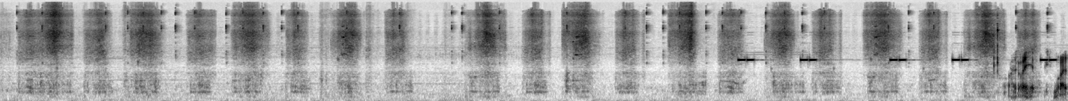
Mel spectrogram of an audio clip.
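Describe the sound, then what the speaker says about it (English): In the Gas Station Simulator video game, short, evenly spaced electronic beeps sound inside a bathroom over a continuous pulsing mechanical whir. A voice cuts in at the very end. "Why do I hear beeping in here?"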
